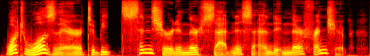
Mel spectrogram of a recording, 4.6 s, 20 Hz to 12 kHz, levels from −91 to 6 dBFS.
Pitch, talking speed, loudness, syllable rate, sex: 125 Hz, 170 wpm, -19 LUFS, 4.3 syllables/s, male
